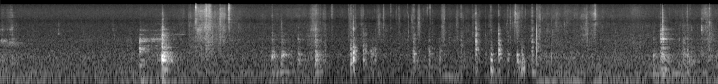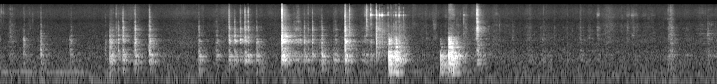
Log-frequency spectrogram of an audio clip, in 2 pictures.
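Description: Screwdriver and small steel parts of a pressed-steel toy tow truck's boom clinking and scraping as they are worked loose, with the hook chain rattling. Scattered clicks at first, then a busier run of clatter past the middle with a few sharper knocks.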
